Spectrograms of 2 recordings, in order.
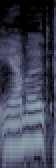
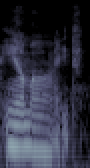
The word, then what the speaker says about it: amide: Also, just so you know, some people pronounce the word amid as amid or amide.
